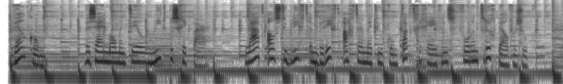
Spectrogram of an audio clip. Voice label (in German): ki-ansage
